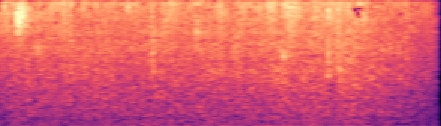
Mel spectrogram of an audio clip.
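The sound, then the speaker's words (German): Heavy rain pours down steadily during the May-to-October rainy season in northern Thailand, a dense, continuous hiss of drops drumming on surfaces, loud and unbroken for the whole stretch with no voices. “Im Gegensatz dazu ist zwischen Mai und Oktober Regenzeit angesagt, also da kann es dann auch schon mal ein bisschen schütten.”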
